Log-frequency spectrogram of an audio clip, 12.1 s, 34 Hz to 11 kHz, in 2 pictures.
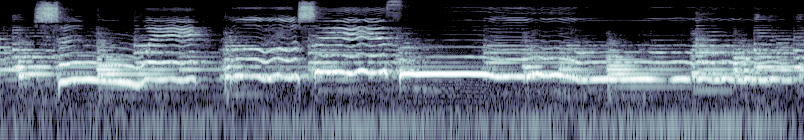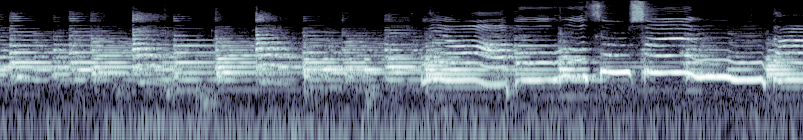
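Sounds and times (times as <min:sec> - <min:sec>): plucked string accompaniment: 0:00.0 - 0:12.0.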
